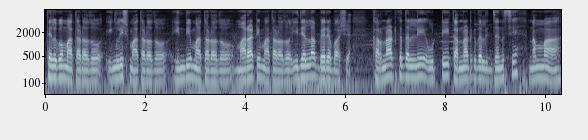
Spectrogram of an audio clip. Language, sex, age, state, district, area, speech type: Kannada, male, 30-45, Karnataka, Kolar, urban, spontaneous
